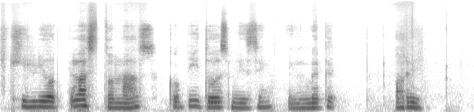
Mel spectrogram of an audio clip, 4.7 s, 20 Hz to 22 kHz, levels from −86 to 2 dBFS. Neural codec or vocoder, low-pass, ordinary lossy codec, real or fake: codec, 44.1 kHz, 2.6 kbps, DAC; none; none; fake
